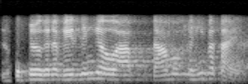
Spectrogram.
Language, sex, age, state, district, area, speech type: Hindi, male, 18-30, Uttar Pradesh, Jaunpur, urban, conversation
